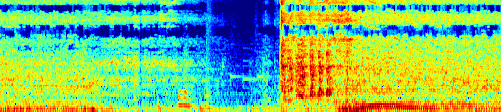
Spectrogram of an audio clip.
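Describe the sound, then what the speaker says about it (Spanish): A starter motor cranks a car engine: a steady whirring rumble, a brief quiet lull, then a sudden loud burst as the engine catches and settles into a rough running drone, close by. "vamos a verificar cuál es la corriente máxima que consume el motor de arranque en este tipo de vehículo"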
